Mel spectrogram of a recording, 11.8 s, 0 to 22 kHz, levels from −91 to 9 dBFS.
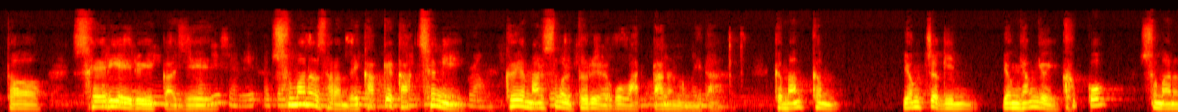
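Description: No technical faults can be heard anywhere in this recording.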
